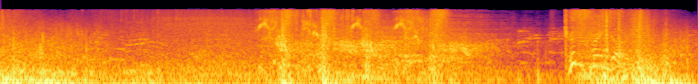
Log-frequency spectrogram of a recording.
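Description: Booming Confringo blasting-curse explosions go off repeatedly in a Harry Potter video game, several dense bursts with crackling tails stacked over a constant rumbling backdrop, while a voice shouts over them at close range.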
